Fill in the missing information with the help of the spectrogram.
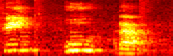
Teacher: Vejam que eu tenho o ditongo fei, ei, e depois uma sílaba tônica, vogal u tônica, u.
